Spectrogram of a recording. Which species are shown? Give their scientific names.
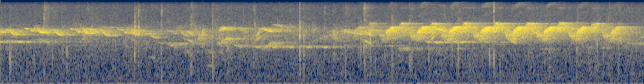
Loxops coccineus, Himatione sanguinea, Chlorodrepanis virens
